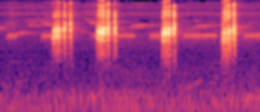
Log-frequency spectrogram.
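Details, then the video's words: White-necked babbler, an Indonesian tutor bird, in full song: four rasping, chattering bursts at roughly half-second gaps, with a thin, steady high piping note running underneath. "BURUNG MASTERAN GACOR SEPERTI INI.JENIS TEPUS LEHER PUTIH"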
